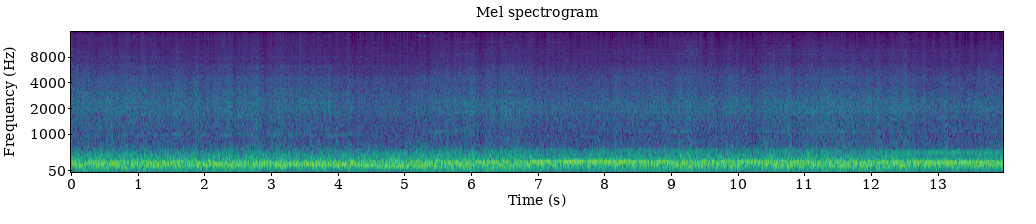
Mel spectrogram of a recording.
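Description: Jet engines roar steadily with a low hum inside an airliner cabin.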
